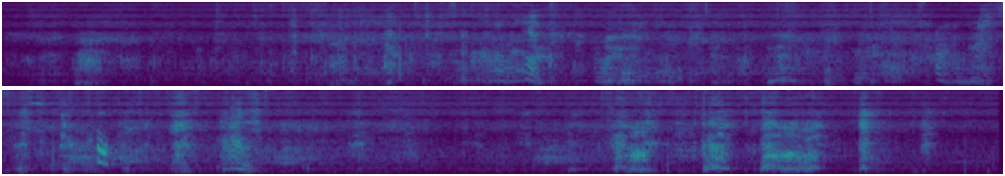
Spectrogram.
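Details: Springer spaniel and cocker spaniel rescue dogs playing together in a garden just after a walk: scattered short grunts, snuffles and playful growls, growing into quick rough bursts and whines near the end.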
